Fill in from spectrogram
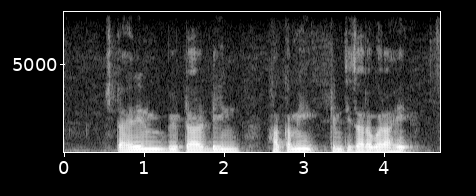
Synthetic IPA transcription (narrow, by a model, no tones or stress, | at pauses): sʈajɾinbjuʈaɾɖiːn | hakəmiːʈʰimt̪it͡saɾəbəɾaɦe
